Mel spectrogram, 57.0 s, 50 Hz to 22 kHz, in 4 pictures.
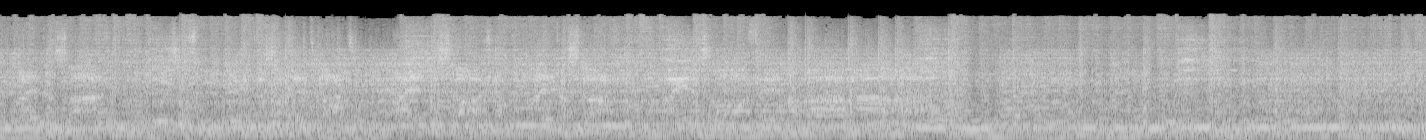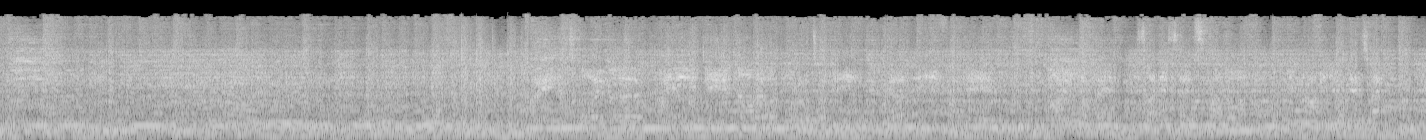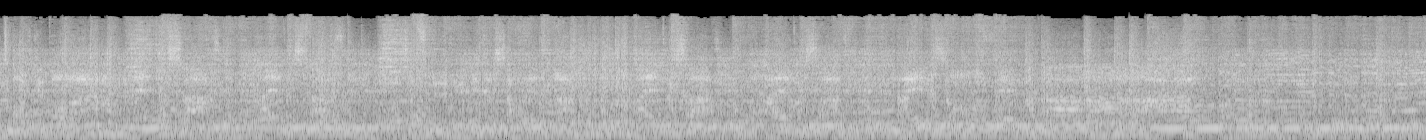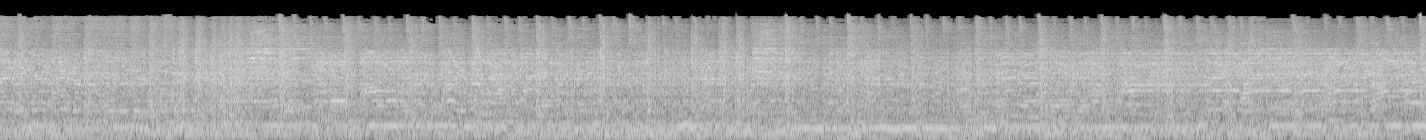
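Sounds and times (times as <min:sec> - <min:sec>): rock band playing live: 0:00.0 - 0:57.0.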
